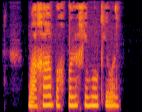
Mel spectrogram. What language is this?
Pashto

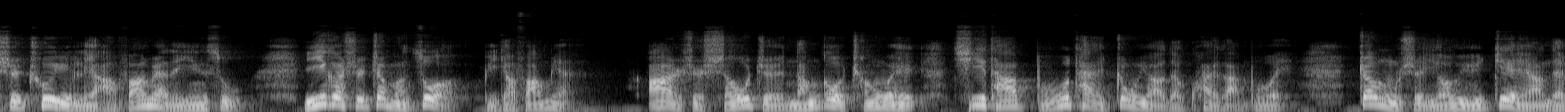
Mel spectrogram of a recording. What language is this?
Chinese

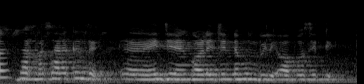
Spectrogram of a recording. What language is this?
Malayalam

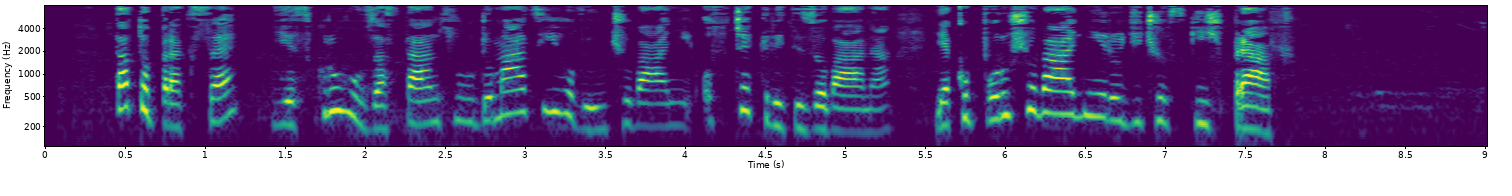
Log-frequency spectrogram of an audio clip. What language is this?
Czech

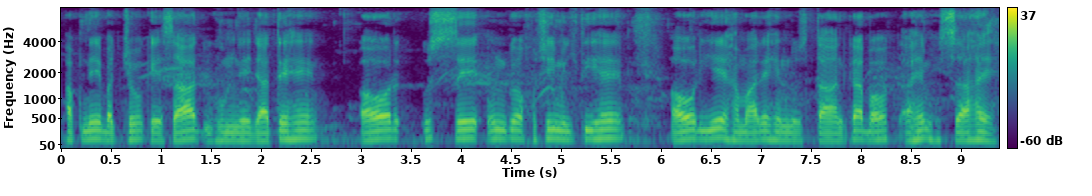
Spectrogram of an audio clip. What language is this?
Urdu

